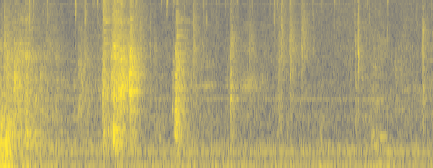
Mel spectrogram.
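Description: A few sharp clinks and knocks of a utensil against a mixing container while soap batter is poured, the loudest about a second in and another shortly after.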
